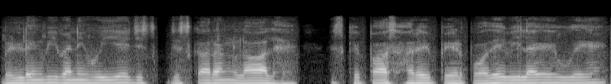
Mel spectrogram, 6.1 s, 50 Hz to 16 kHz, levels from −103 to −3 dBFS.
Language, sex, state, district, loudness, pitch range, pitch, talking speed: Hindi, male, Maharashtra, Solapur, -28 LUFS, 110-120 Hz, 115 Hz, 175 wpm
